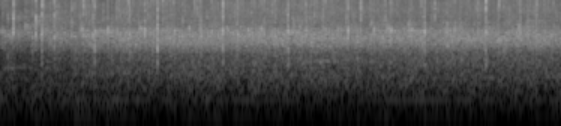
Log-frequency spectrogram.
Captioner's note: audience applauding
